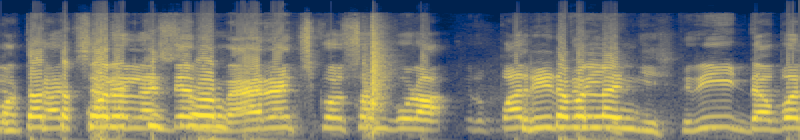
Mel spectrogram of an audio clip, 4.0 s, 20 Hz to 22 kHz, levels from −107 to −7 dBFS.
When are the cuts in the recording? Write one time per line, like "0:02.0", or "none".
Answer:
0:02.4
